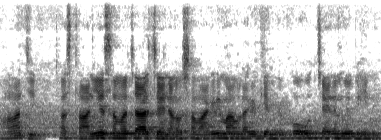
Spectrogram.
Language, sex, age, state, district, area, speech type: Maithili, male, 30-45, Bihar, Sitamarhi, urban, spontaneous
